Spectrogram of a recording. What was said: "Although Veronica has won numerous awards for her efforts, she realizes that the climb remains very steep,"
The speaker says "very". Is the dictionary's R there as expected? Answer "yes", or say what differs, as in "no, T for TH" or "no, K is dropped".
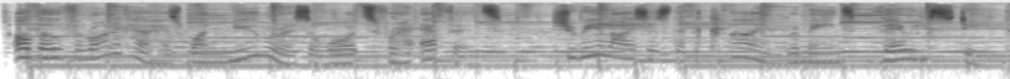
yes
